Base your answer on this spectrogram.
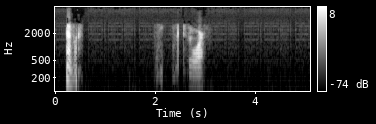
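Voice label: Simulcast Chandler Patrol B, scanner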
